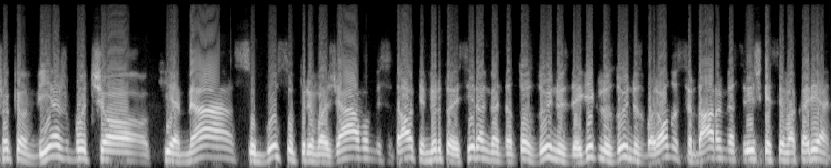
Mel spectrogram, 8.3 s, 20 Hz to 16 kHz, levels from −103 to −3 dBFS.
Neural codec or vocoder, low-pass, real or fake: none; 14.4 kHz; real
